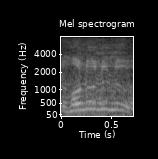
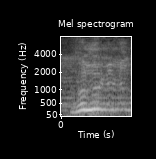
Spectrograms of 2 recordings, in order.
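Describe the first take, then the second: First: The word is said with an n sound near the start. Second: The word is said with a different, sloppier sound pattern. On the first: The speaker calls it right. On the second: The speaker calls it wrong.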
